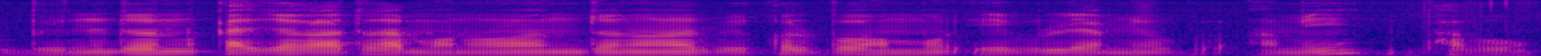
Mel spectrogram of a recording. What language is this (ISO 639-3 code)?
asm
